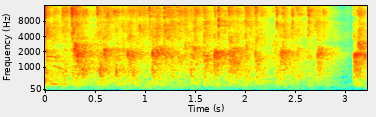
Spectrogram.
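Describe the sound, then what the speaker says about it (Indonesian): A classroom of students and teacher clapping together in applause after a lesson, a dense, fairly loud patter of many hands that continues steadily before dropping off near the end, with some voices mixed in. "Tepuk tangan untuk kita semua."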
